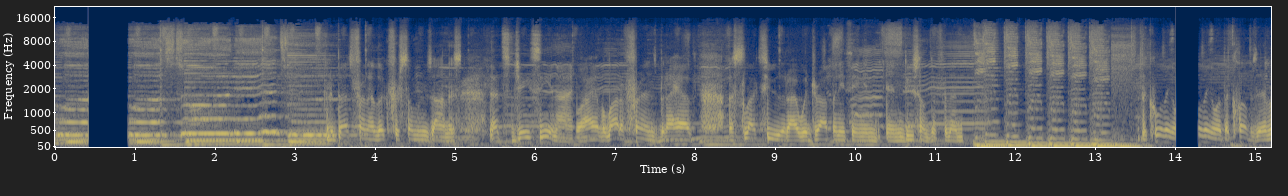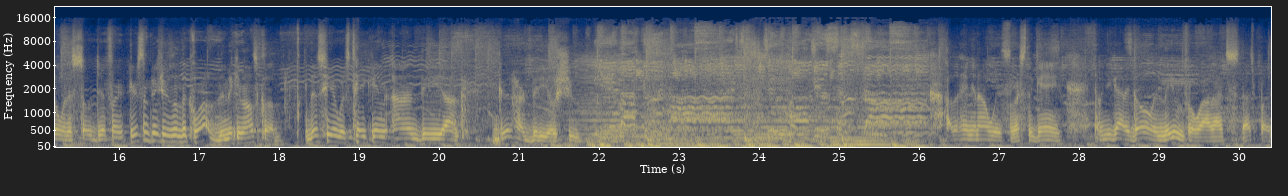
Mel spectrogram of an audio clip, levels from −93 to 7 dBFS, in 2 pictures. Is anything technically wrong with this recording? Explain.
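Yes. Stream reconnects at 0.42 to 1.29 s and 14.01 to 14.50 s: the connection dropped, went silent (498 ms, then 282 ms), and a fresh decoder restarted with the resent burst. The sound fades back in, repeating 372 ms and 209 ms of audio.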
